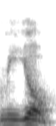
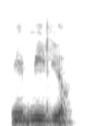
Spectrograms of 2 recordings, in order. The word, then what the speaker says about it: Millau: más alto del mundo, Millau en Francia, o Millau, como se pronuncia, ¿no?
